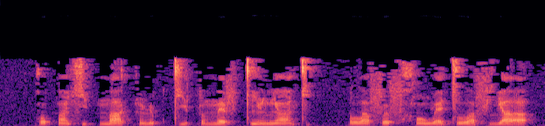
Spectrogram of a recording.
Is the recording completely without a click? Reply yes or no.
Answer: yes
